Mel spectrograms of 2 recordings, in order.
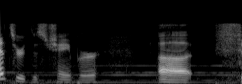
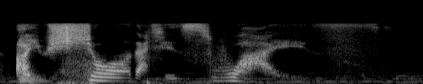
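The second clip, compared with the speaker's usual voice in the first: high, hissing, eerie whisper; 5 semitones higher than usual. Narrating a scene, voicing a whisper that fills the chamber: hissing whisper. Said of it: "There is a hissing whisper that".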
